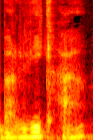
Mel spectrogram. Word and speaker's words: Barvikha: The name of the town is spelled Barvikha, and I pronounce it Barvikha, Russia.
